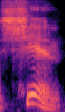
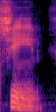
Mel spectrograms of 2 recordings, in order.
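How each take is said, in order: First: "shin" with a short i; short-vowel pronunciation. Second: "sheen" with a long ee; long-vowel pronunciation. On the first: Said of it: "Some people pronounce it shin". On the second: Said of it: "and not sheen". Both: Shown as a demonstration.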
